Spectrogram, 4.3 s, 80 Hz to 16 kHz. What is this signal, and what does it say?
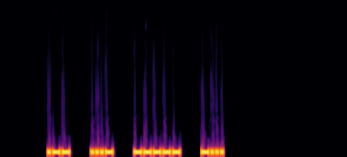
Morse code, heard as a keyed tone, about 40 wpm, spaced as for 23 wpm, 700 Hz. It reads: WV0B
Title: USA Call Signs - 4 Characters - 3x Character Spacing - 40wpm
